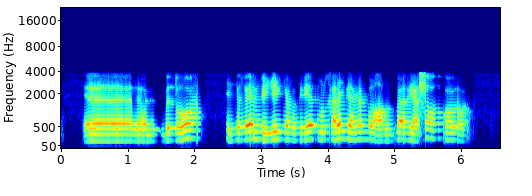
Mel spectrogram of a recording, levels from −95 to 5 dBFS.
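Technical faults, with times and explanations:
Throughout, LPC-10 vocoder: speech comes out as a buzzy robot, every instant either pulse-driven or noise-driven, with nothing above 3.8 kHz, which fits 2.4 kbit/s coding.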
